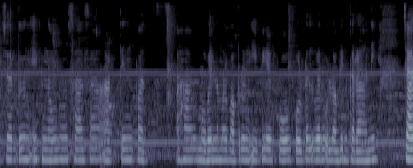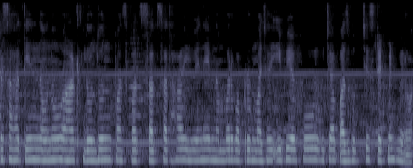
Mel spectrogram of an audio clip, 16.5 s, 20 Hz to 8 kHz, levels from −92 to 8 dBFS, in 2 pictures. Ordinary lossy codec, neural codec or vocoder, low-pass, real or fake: MP3, 48 kbps; none; 7.2 kHz; real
